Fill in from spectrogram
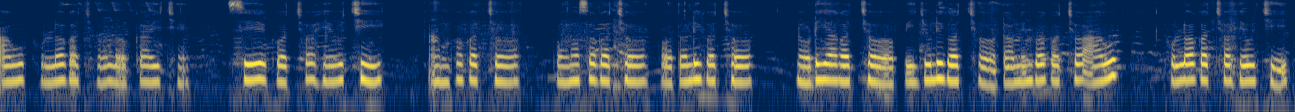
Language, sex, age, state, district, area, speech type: Odia, female, 30-45, Odisha, Balangir, urban, spontaneous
